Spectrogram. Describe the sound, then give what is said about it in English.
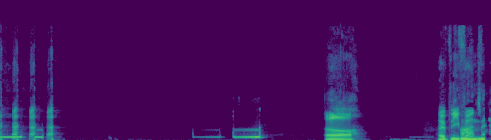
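A quick series of phone dialing beeps, then a pause and a two-pulse ringing tone on the line, followed by bursts of voices near the end. “Hopefully we're not playing the missed call game.”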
